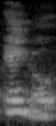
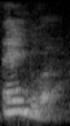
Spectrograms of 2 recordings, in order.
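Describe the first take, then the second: First: The word ends with an 'el' sound. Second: The word ends with an 'la' sound. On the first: The speaker calls it wrong. "I mispronounced it. I said Engel. It's not Engel" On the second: The speaker calls it right. "it's Engla"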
